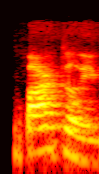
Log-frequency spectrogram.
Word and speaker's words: Bartoli: Bartoli. I got it? Bartoli, but that's Bartoli.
